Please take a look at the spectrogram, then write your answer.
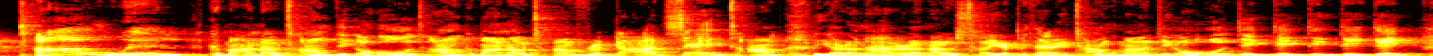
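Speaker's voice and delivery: high, mocking goading; jeering demons. Demons goading Tom to dig, high and mocking. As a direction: taunt him to dig like pestering imps.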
